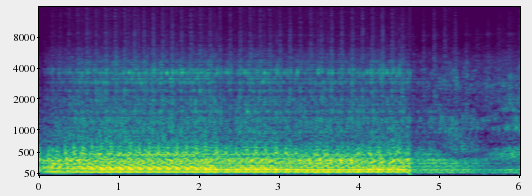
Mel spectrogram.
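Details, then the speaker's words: Cadillac Escalade V8 cold start after sitting about eight months; quick steady tick over the exhaust note at idle, caused by broken exhaust manifold bolts at the rear; engine itself said to be healthy; exhaust manifold leak. "There's broken bolts in the area back here. So, that's the reason why um you hear that little ticking noise."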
